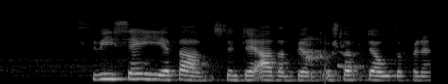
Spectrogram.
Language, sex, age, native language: Icelandic, female, 12, Icelandic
